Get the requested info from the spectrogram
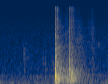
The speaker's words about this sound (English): Yeah, I'm about to take a sip.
